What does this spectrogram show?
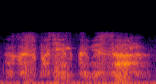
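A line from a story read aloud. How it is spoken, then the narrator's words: Breathy exhale. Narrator (Russian): выдохнул из себя Реджис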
